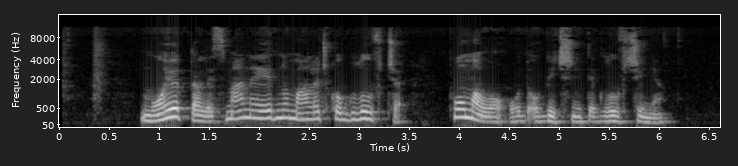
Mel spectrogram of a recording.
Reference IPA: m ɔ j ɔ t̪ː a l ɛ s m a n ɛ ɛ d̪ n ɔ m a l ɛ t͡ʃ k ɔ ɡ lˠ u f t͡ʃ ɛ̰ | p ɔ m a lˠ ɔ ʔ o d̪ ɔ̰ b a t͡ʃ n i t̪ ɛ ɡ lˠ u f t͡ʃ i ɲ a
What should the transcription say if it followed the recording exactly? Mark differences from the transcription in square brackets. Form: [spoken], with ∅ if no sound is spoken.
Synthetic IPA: m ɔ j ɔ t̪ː a l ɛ s m a n ɛ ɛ d̪ n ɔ m a l ɛ t͡ʃ k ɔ ɡ lˠ u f t͡ʃ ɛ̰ | p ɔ m a lˠ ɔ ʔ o d̪ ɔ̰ b [i] t͡ʃ n i t̪ ɛ ɡ lˠ u f t͡ʃ i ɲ a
